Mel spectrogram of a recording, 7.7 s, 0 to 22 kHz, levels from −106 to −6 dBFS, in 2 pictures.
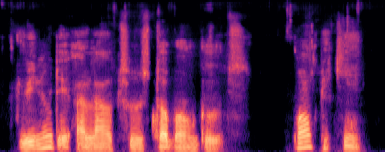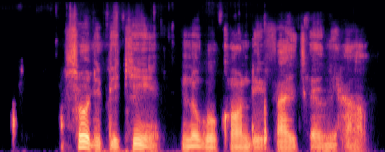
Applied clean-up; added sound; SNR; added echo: neural mask model Resemble Enhance denoiser.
